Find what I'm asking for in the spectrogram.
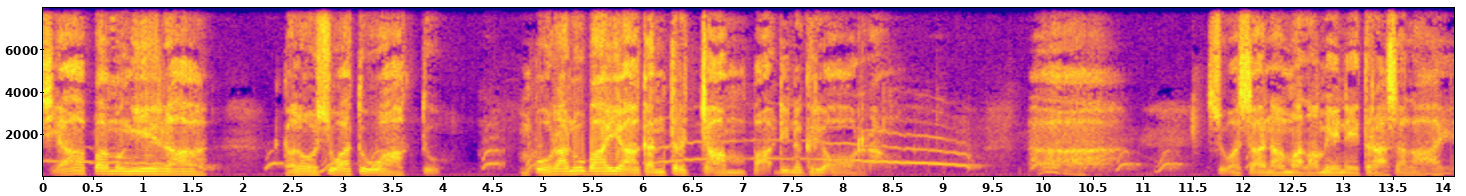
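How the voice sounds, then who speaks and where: A man puts on a character voice at a medium pitch. He goes very slowly, leaving long, frequent pauses. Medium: audio drama. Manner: slow, contemplative sighs.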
